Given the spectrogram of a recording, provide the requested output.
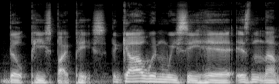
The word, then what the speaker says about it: Gawain: One place they do stick to authentic though is Gawain's name, which is rightfully pronounced with the harder vowel sounds of olde English as Garwin.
